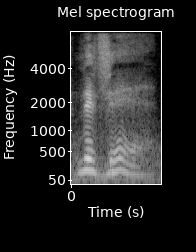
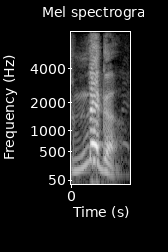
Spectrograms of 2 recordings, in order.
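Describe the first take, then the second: First: The word is said with a French-sounding pronunciation. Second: The word is said plainly, without foreign styling. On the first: The speaker calls it wrong. "try to make it all sound all French and romantic" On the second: The speaker calls it right. "That's how you pronounce it properly"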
